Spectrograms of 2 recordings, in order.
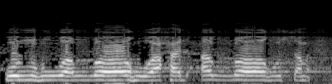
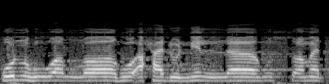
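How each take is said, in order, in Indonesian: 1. Ahad bersambung dengan Allahus tanpa bunyi -un. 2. Ahad disambung sebagai ahadun ke dalam illahus. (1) "Jangan baca ... Tak berhenti" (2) "Kalau dia terus dia kena baca"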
